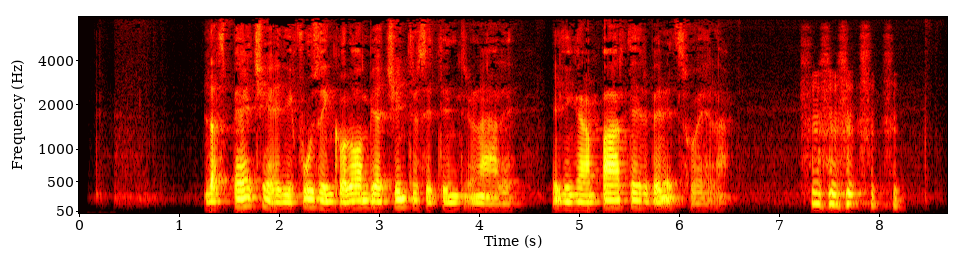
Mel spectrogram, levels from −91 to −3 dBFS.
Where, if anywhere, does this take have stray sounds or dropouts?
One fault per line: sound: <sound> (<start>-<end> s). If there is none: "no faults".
sound: laugh (7.2-8.3 s)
